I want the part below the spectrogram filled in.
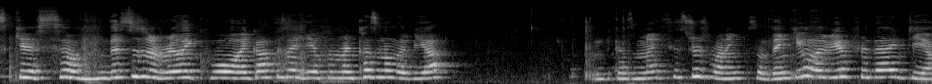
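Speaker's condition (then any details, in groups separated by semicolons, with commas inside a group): Cerebral palsy, spastic quadriplegic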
